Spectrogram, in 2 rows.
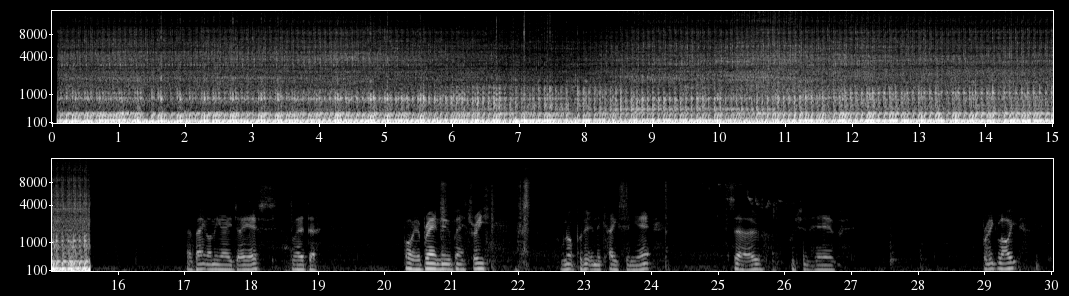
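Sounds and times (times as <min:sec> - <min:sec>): motorcycle engine idling: 0:00.1 - 0:15.6.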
